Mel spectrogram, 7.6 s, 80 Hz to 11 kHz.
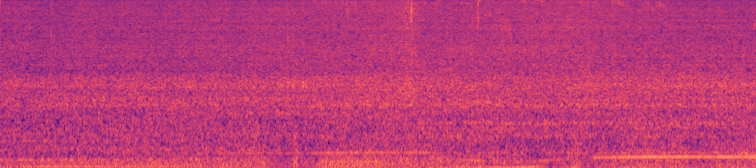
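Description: A 1971 big block Corvette Stingray engine pulls through the gears at low road speed, giving a loud, steady, deep rumble from inside the car. The pitch shifts as it downshifts.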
